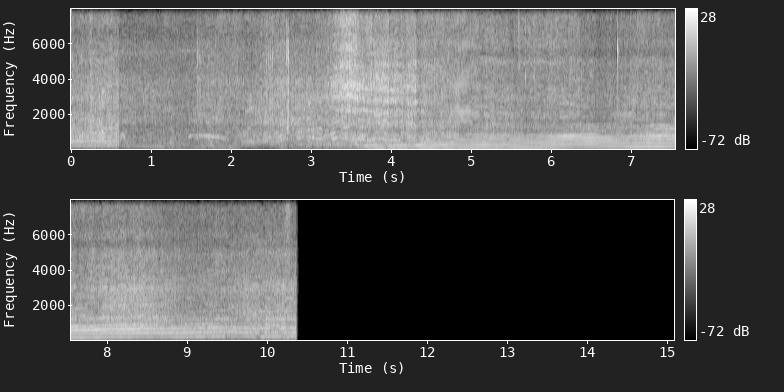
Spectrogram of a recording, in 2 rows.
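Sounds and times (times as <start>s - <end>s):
rally car engine revving: 0.0s - 10.4s.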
